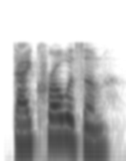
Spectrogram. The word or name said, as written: dichroism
